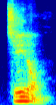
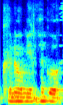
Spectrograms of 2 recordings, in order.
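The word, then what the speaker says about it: GNoME: 어 구글 딥딥 마인드에서 역시 놈 한국 사람들은 그놈이라고 잘못 읽기도 하는데 놈이라고 읽으면 이런 알고리듬을 개발을 해서 어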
